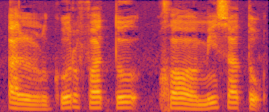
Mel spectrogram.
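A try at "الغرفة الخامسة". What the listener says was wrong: ada alif lamnya.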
